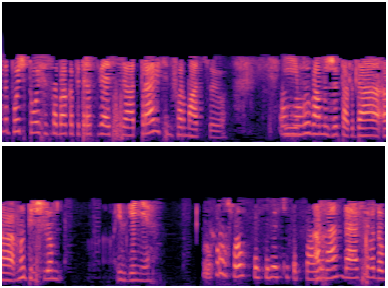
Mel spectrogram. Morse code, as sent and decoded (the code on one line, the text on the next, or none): none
